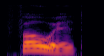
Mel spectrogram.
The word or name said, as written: Fouad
